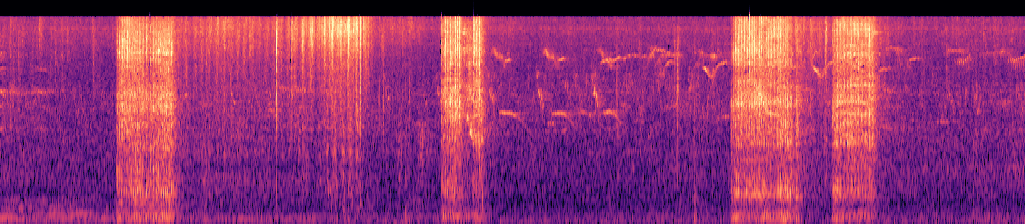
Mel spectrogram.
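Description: Faint, short high bird chirps from small birds in an aviary, over a steady low background, broken by four brief loud rushing bursts of noise: one about two seconds in, one near seven seconds, and two close together near the end.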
